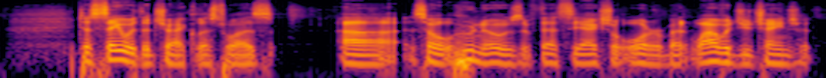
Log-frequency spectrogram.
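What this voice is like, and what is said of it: Hoarse, fading voice. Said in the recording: “pardon me, I'm losing my voice.”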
